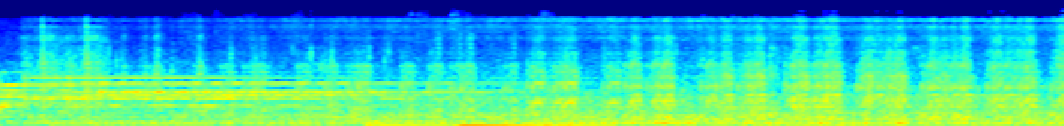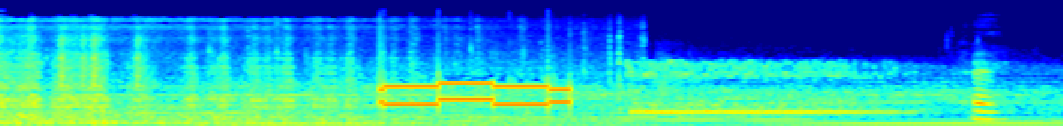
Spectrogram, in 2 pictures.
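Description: Background music with a quick beat. About seven seconds in comes a short run of loud touch-tone keypad beeps as a desk telephone is dialled, followed by a steady tone from the line.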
